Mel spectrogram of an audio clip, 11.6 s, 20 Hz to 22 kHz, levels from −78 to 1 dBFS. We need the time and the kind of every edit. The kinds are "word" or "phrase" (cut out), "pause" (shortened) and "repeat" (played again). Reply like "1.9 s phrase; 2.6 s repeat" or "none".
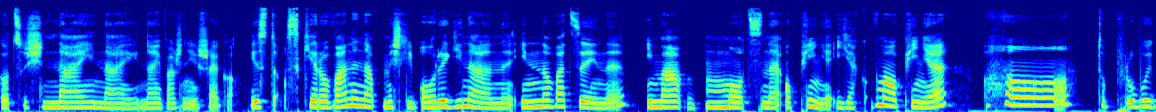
2.8 s word; 3.8 s word; 4.1 s phrase; 7.0 s word; 8.7 s word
